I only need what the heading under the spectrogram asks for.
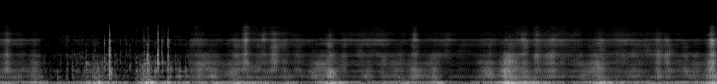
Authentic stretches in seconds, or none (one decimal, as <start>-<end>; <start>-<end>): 0.4-1.9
